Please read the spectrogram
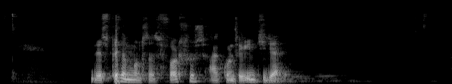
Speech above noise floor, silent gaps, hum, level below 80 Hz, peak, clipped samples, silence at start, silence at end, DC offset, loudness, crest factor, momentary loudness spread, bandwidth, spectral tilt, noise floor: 52 dB; none; none; -58 dBFS; -8 dBFS; under 0.1%; 0.9 s; 1.6 s; under 0.1%; -28 LUFS; 24 dB; 8 LU; 11.5 kHz; -6 dB/octave; -79 dBFS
